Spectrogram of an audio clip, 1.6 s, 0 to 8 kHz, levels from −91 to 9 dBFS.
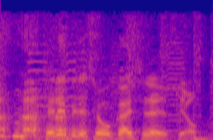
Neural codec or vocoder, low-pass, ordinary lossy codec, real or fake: none; 7.2 kHz; MP3, 64 kbps; real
